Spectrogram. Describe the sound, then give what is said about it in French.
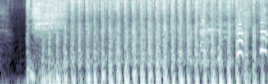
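A voice imitates a helicopter with the mouth: a rapid, steady chopping thump, about ten beats a second. It is loud, low-pitched and continuous for over two seconds after a brief silence, with no talking. “L'hélicoptère vient de partir.”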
